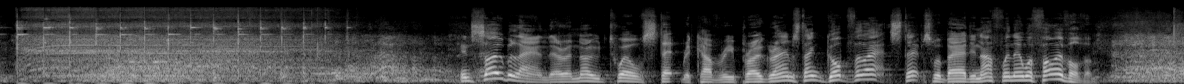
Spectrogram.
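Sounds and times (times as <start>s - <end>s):
DIY hammering metallic clinks: 0.0s - 3.8s
laughter: 0.9s - 2.2s, 3.1s - 4.8s, 11.0s - 11.8s
speech: 4.6s - 11.2s.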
